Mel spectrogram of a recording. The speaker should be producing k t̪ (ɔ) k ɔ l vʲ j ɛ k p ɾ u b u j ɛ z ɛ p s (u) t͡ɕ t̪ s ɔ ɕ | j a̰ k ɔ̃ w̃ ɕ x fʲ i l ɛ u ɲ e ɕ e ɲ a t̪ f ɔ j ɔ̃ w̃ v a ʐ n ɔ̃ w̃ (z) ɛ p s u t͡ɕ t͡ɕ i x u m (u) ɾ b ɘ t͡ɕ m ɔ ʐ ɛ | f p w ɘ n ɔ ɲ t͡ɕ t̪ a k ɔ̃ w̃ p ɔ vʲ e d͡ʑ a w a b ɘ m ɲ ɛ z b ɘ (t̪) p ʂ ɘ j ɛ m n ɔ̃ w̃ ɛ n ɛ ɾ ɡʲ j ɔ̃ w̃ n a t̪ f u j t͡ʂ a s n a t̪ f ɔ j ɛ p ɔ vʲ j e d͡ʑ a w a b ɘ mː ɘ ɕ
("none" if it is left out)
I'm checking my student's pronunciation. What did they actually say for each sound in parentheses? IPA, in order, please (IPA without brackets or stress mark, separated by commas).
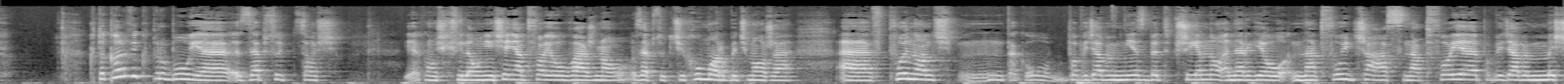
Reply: ɔ, u, z, ɔ, t̪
